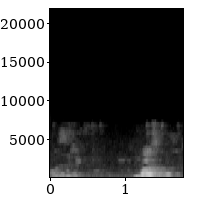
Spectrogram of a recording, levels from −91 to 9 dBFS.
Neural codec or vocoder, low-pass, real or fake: none; 7.2 kHz; real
